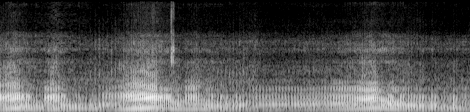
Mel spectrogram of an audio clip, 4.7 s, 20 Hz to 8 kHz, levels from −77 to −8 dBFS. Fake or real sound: real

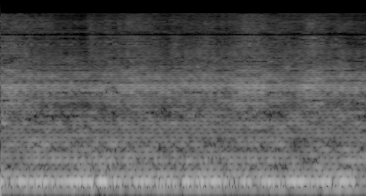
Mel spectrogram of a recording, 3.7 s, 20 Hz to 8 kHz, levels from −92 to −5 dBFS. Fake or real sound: fake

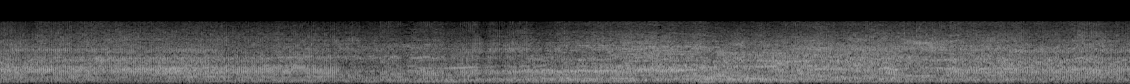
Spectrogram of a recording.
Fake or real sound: real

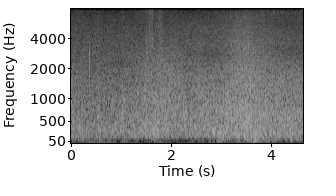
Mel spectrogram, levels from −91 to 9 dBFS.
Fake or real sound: real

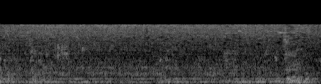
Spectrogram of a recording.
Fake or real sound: fake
